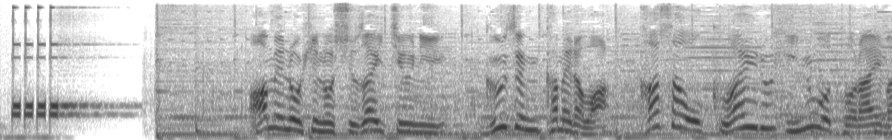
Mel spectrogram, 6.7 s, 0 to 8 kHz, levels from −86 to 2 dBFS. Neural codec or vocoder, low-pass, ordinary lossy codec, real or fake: none; 7.2 kHz; none; real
